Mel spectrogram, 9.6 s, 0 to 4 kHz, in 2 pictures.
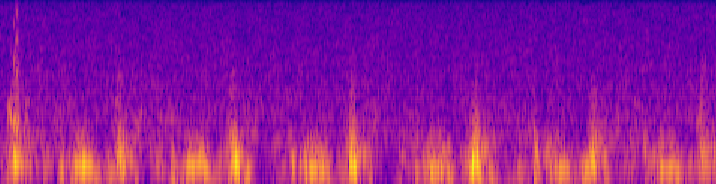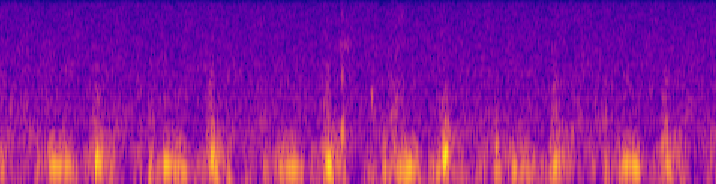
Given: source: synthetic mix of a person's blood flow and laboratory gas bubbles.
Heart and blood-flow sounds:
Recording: Doppler ultrasound of blood flow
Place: precordium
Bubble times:
0.04-0.20 s: bubbles
7.03-7.11 s: bubbles
7.24-7.27 s: bubbles
7.36-7.47 s: bubbles
From the record:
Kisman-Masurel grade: 221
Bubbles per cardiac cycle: several, 3 to 8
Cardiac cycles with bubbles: 10 to 50%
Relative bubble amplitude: barely perceptible (0.100 to 0.250)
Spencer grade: 2 (many but less than half of the cardiac periods contain bubble signals, singularly or in groups)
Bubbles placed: anywhere in the cardiac cycle

